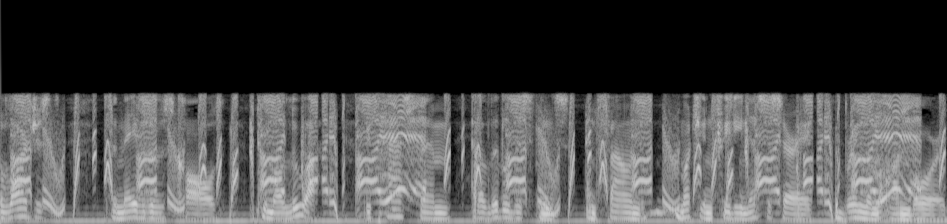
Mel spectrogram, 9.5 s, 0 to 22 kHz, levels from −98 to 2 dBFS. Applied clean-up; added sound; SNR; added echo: none; Scratching (performance technique); 1 dB; none.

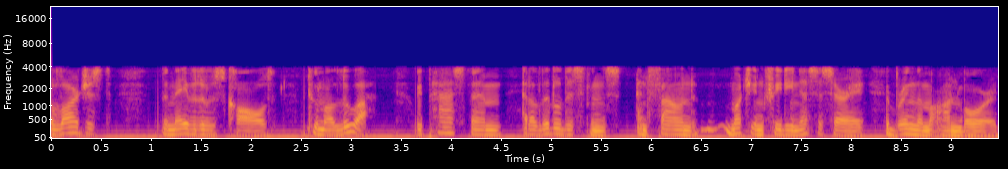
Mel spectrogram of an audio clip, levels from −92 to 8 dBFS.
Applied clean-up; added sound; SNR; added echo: none; none; none; none.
